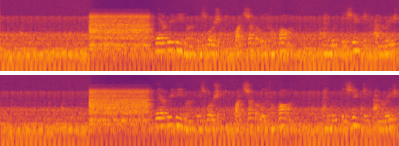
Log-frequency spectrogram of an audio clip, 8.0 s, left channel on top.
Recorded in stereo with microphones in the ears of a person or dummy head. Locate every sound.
1.8 s boiling: 20° right (ahead or behind), 1.9 m
3.1 s a woman speaking: 50° right (ahead or behind), 6.5 m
